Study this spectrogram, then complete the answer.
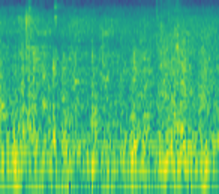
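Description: Locomotive rolling along rails in the railroad simulation game RailRoads Online, heard as a steady broadband rumble with a faint hiss and soft rhythmic clatter, constant and fairly close, with no voices.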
